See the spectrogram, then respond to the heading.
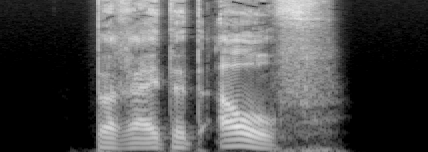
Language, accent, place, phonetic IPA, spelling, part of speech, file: German, Germany, Berlin, [bəˌʁaɪ̯tət ˈaʊ̯f], bereitet auf, verb, De-bereitet auf.ogg
- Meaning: inflection of aufbereiten: 1. second-person plural present 2. second-person plural subjunctive I 3. third-person singular present 4. plural imperative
